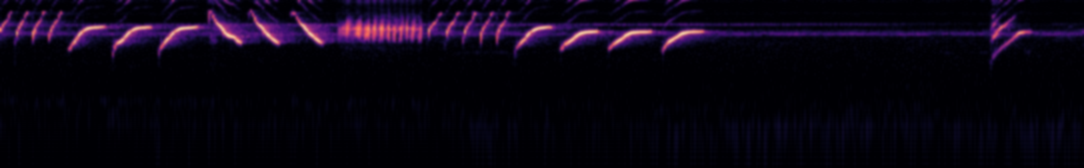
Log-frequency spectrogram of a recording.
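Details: Loud ngerol rolling song of a canary, a long song used as a model to train other canaries and prompt them to sing: sweeping downward whistles in quick regular series, a buzzy note in the middle, then silence and one last swoop.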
